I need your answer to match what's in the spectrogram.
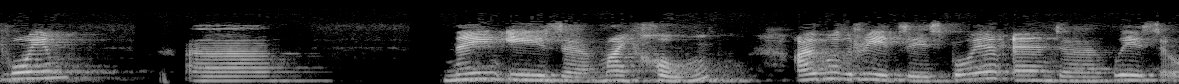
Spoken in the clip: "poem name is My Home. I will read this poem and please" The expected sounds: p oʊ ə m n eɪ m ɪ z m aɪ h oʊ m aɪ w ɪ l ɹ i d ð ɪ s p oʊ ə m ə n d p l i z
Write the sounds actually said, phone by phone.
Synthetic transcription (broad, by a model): p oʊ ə m n eɪ m ɪ z m aɪ h oʊ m aɪ w ɪ l ɹ i d ð ɪ s p oʊ ə m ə n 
